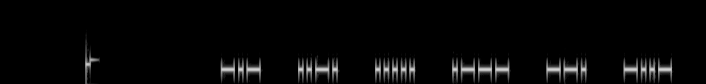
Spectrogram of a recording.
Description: Morse code, heard as a keyed tone, about 28 wpm, spaced as for 16 wpm, 700 Hz. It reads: KF5JGX
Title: USA Call Signs - 6 Characters - 3x Character Spacing - 28wpm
